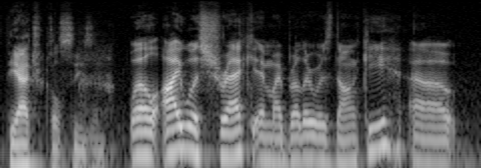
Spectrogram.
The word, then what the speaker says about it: Shrek: really big effort, to You try were to pronouncing Shrek wrong? Or? Yeah, I kept saying shriek.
